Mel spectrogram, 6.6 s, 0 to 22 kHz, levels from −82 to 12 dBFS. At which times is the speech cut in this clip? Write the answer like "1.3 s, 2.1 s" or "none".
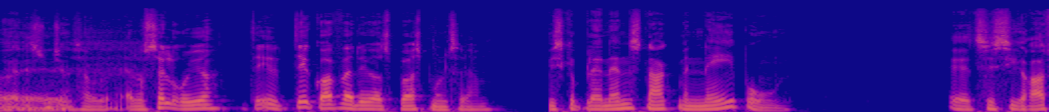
3.4 s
